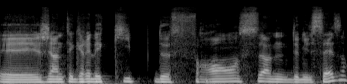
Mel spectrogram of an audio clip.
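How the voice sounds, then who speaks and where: With a slight Italian accent, a man speaks with fairly even intonation. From Italy. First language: Italian (speaking French). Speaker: national aerobic gymnastics coach. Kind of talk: radio interview.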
